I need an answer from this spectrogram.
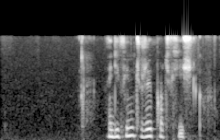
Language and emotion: Russian, neutral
